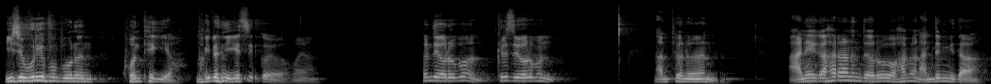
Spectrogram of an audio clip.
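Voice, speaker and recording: A man's voice: mid-range voice, lively intonation, normal speed, long pauses. A male pastor preaching a sermon in a church, talking conversationally with the congregation, asking them questions and adding playful asides. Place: church sanctuary.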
